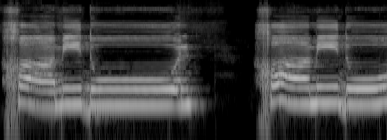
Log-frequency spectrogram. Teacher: ഹും ഹാമിദൂൻ ഹാമിദൂൻ ഹ ഹ തൊണ്ടയുടെ മുകൾ ഭാഗത്തുനിന്ന് വരുന്ന ലെറ്ററാണ് ഹ ഹനെ രണ്ടനക്ക് നീട്ടുകയും കൂടെ വേണം ട്ടോ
